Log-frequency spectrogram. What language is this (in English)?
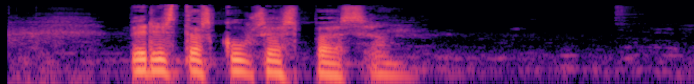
Galician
